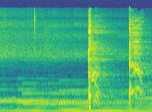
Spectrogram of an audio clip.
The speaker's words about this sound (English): Cover your mouth when you cough.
